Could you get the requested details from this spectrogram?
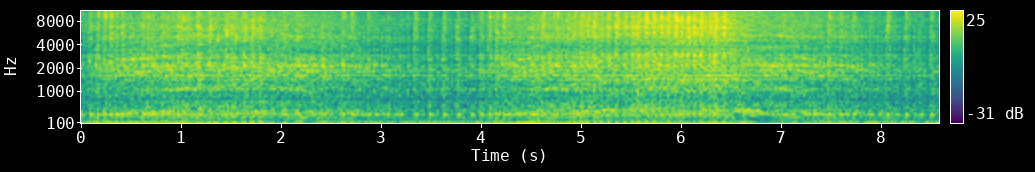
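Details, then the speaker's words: Kawasaki Ninja two-stroke with stock exhaust and slightly weak battery, crankshaft freshly worked on: crisp buzz rising and falling smoothly with throttle, no knocks or rattles; still sounds cool and healthy, free-revving normal running. "Waduh terdengarnya m e masih adem ya guys ya terdengarnya adem gua berani lbayer karena knalpotnya standar ya guys ya"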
